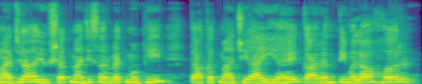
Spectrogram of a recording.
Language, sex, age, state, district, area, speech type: Marathi, female, 18-30, Maharashtra, Nagpur, urban, spontaneous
